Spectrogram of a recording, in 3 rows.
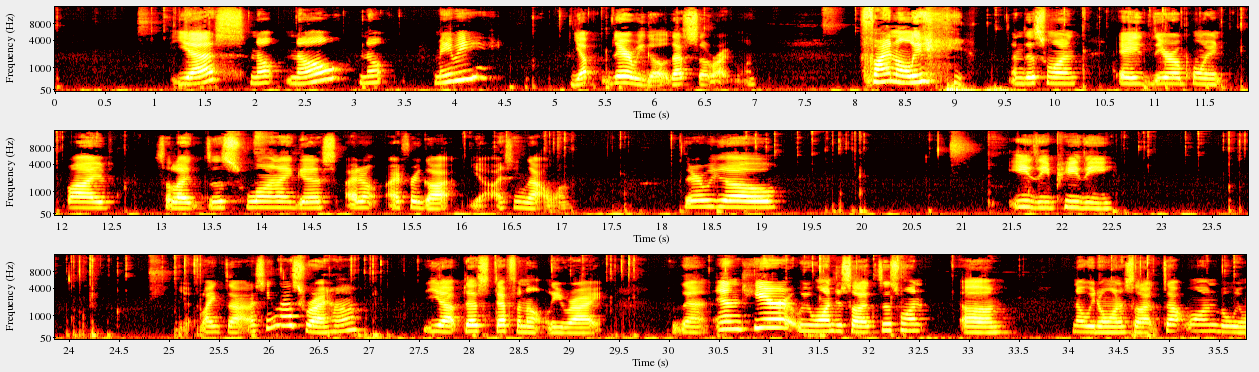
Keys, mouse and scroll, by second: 1.0 right click, 1.2 right click, 1.3 shift+f, 8.0 right click, 8.9 shift+f, 16.9 shift+f, 19.4 right click, 19.7 shift+f, 23.2 right click, 24.0 shift+f, 24.9 right click, 25.1 right click, 25.2 shift+f, 26.6 Tab, 26.9 shift+f, 29.2 Tab, 29.5 shift+f, 31.1 right click, 31.4 shift+f, 34.4 right click, 34.7 shift+f.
